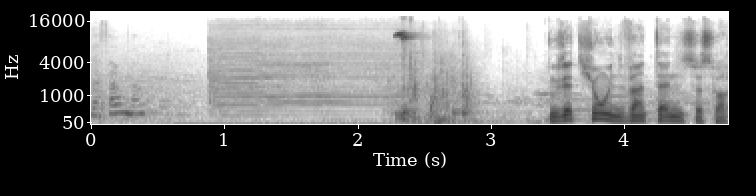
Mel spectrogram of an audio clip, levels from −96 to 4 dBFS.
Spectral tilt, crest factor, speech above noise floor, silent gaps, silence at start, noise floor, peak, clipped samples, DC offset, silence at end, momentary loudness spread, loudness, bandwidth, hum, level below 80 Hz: -4 dB/octave; 20 dB; 28 dB; none; 0 s; -57 dBFS; -14 dBFS; under 0.1%; under 0.1%; 0 s; 22 LU; -31 LUFS; 18 kHz; none; -60 dBFS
